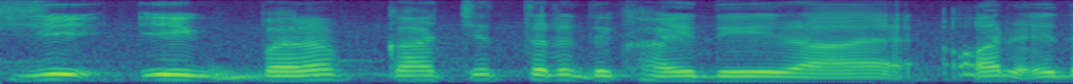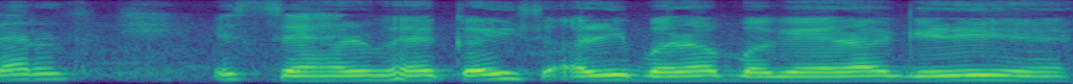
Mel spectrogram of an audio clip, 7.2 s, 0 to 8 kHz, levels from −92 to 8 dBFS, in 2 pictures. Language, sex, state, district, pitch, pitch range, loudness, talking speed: Hindi, male, Uttar Pradesh, Jalaun, 160 Hz, 150-180 Hz, -16 LUFS, 170 wpm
